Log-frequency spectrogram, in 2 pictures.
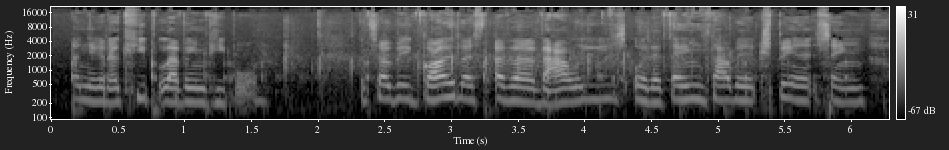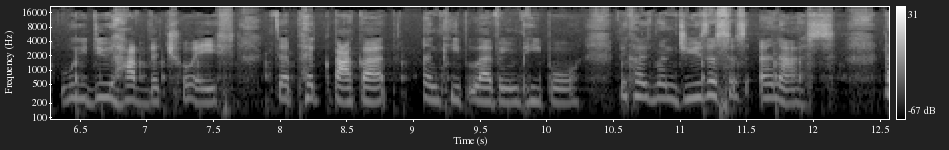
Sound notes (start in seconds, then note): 1.6 audience applauds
